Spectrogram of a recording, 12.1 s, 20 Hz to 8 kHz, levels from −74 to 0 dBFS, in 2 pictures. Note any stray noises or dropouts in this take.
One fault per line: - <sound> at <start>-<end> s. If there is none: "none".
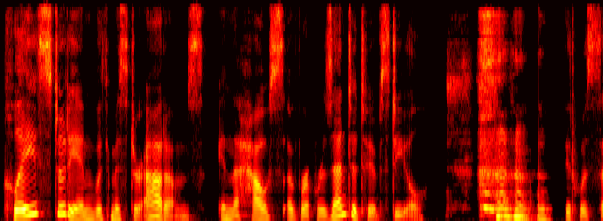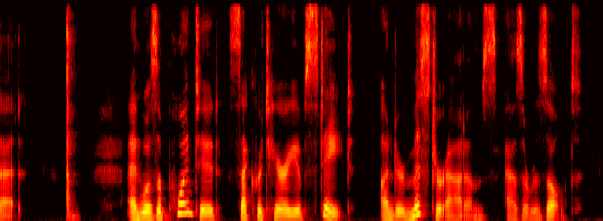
- laugh at 4.5-5.5 s
- tap at 6.7-6.8 s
